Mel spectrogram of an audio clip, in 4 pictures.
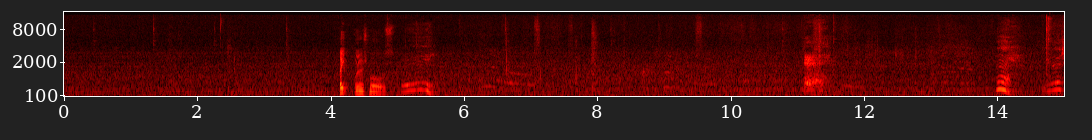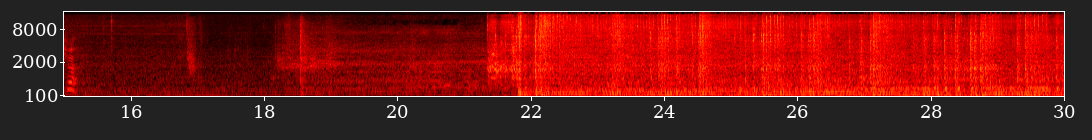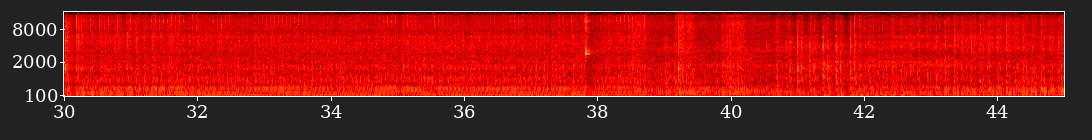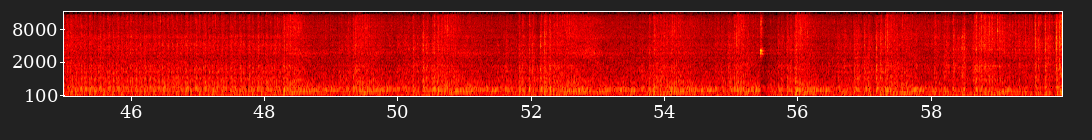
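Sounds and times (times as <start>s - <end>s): motorcycle engine starting and idling: 18.1s - 59.9s.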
